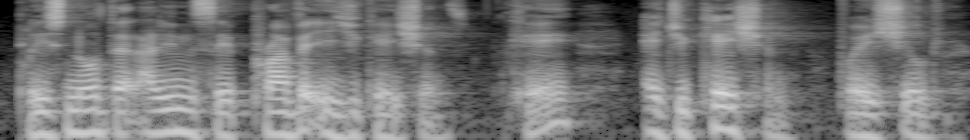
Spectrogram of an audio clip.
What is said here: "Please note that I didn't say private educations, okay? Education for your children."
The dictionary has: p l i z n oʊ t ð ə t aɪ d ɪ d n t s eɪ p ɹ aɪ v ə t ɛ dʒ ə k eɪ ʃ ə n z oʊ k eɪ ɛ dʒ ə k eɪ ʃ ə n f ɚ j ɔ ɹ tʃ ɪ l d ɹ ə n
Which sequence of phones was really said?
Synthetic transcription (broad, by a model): p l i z n oʊ t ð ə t aɪ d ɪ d n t s eɪ p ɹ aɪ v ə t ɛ dʒ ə k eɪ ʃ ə n oʊ k eɪ ɛ dʒ ə k eɪ ʃ ə n f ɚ j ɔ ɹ tʃ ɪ l d ɹ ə n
